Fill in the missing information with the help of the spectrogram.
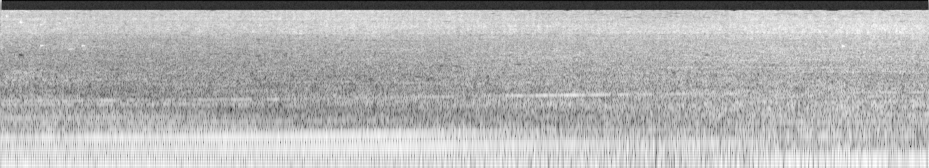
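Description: Tour jeep's engine running steadily while driving, an even hum at a nearly constant pitch.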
